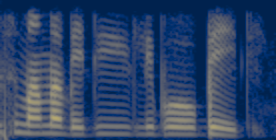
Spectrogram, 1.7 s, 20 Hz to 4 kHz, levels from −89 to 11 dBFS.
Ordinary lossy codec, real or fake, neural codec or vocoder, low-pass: Opus, 64 kbps; real; none; 3.6 kHz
